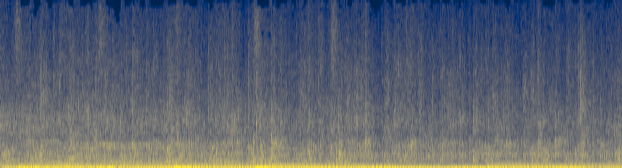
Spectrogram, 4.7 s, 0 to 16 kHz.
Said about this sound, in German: Und lasst uns mit den ungefähr 14 Menschen alleine hier im Saal jetzt feiern. Come on, lasst uns Gott einen riesen Applaus geben.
